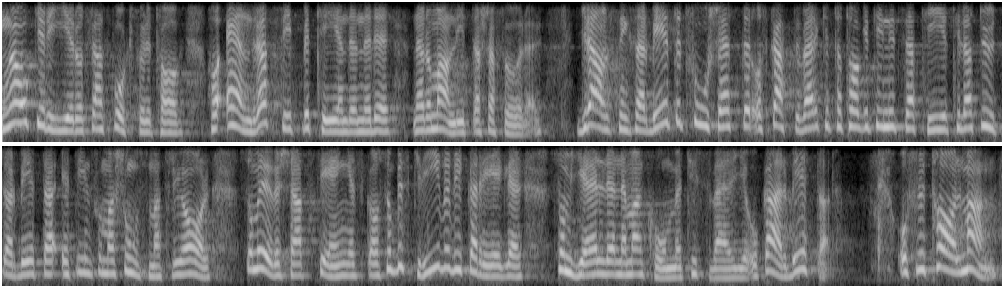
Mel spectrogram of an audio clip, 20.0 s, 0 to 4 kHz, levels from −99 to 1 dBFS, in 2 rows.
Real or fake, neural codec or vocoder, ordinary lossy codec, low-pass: real; none; Opus, 16 kbps; 3.6 kHz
